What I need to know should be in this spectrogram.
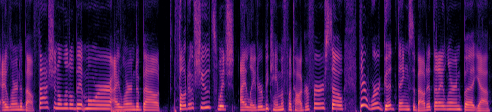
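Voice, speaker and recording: A smooth, clear-voiced American woman hosts a casual podcast, recorded close and dry. Her delivery is animated and full of pitch movement. She tells personal stories candidly and chattily, with swearing thrown in. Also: no room sound. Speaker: podcast host.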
